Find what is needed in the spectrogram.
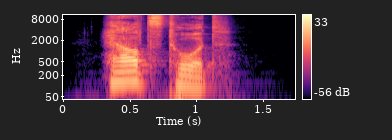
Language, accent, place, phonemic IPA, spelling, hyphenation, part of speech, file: German, Germany, Berlin, /ˈhɛʁt͡sˌtoːt/, Herztod, Herz‧tod, noun, De-Herztod.ogg
- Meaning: cardiac death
